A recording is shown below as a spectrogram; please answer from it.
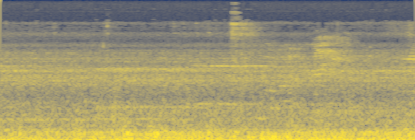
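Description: Locomotive of the Cakrabuana train shunting at Cirebon station, a loud steady rumble of engine and rolling stock close by, continuous for a few seconds.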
